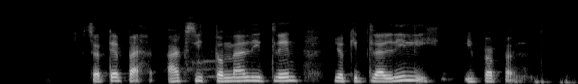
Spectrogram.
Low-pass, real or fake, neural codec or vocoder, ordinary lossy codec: 7.2 kHz; fake; codec, 16 kHz, 2 kbps, FunCodec, trained on Chinese and English, 25 frames a second; Opus, 32 kbps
